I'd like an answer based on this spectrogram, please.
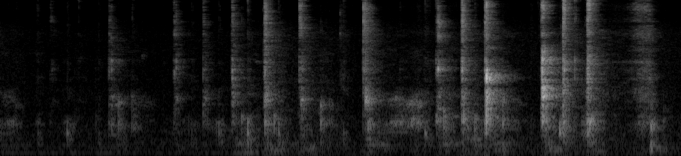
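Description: A quick run of short, irregular clicks and smacks, about a dozen, starting about a second in and stopping near the end: mouth clicks and lip smacks as a glowing magic light is put into the mouth.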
